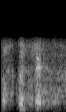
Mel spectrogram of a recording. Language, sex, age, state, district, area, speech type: Hindi, male, 30-45, Bihar, Darbhanga, rural, conversation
